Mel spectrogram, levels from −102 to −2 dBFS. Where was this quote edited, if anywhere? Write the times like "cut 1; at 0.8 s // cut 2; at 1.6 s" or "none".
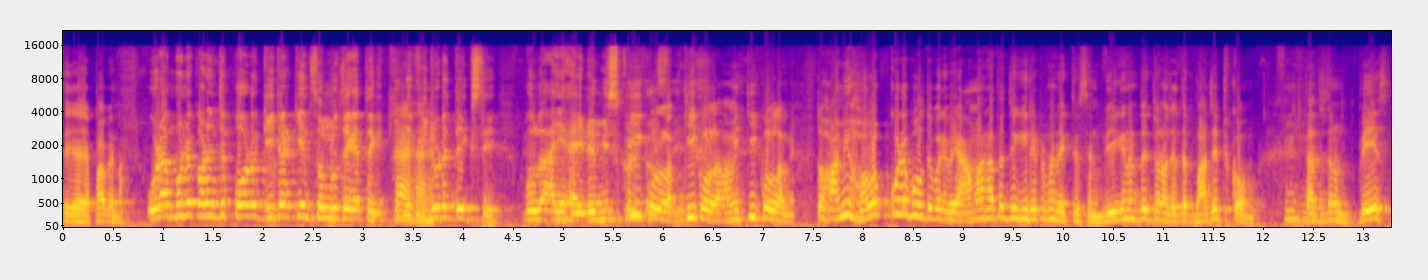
cut 1; at 7.3 s

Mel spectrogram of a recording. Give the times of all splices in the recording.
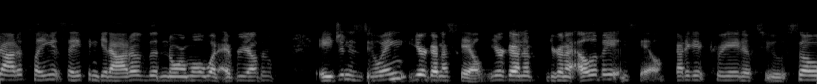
cut 1; at 6.8 s

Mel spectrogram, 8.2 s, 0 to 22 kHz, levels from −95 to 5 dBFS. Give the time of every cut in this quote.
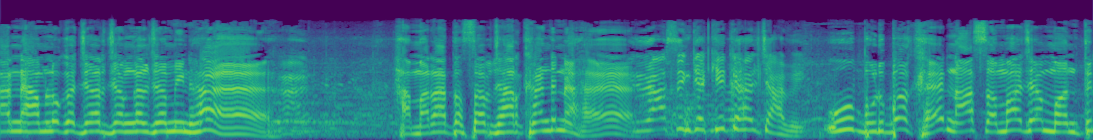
none

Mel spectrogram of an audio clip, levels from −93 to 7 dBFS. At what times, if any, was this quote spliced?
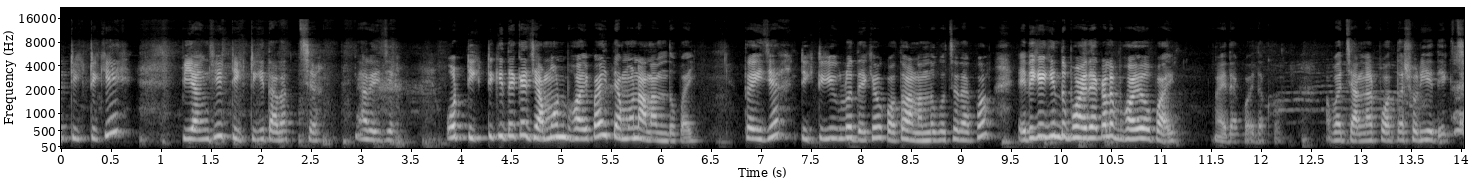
none

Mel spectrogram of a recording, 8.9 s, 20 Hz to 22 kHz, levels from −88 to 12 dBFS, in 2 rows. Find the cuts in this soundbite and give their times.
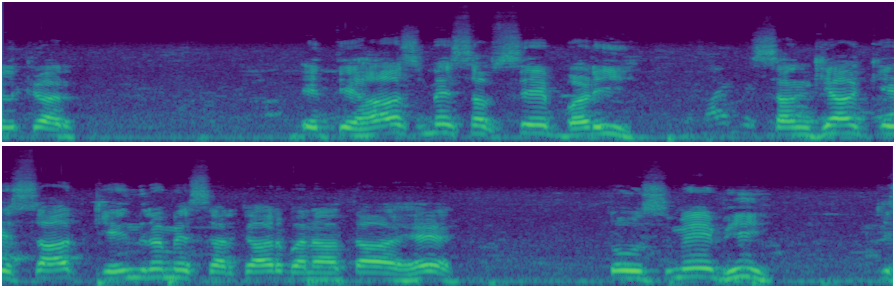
none

